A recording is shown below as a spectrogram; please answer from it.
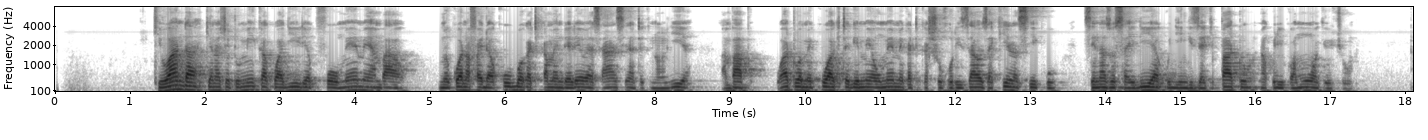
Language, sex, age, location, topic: Swahili, male, 18-24, Dar es Salaam, government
